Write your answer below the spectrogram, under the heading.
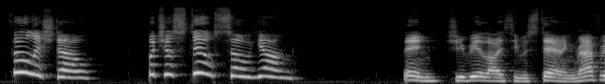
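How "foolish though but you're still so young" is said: much higher, slow teasing woman's voice; Misato voice. Acted. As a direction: tease him slowly from up high. Misato's voice in story.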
